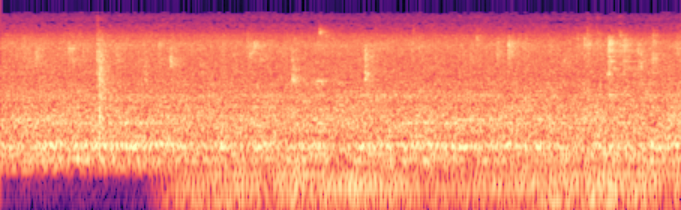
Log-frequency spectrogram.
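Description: Food sizzling in a frying pan, with a few light clicks of a utensil against the pan. A low rumble sets in about a second and a half in.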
